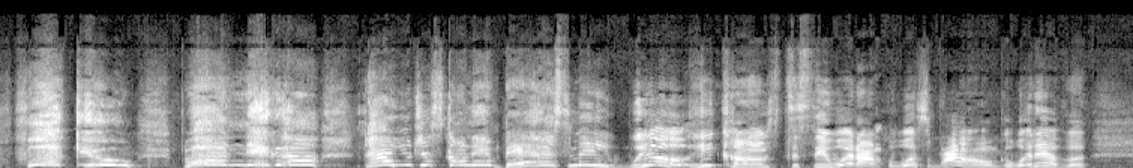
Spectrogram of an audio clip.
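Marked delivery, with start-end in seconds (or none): 0.2-4.1 very high, furious, lost-it screaming fit. Retelling losing it at a man in front of her friends, retelling her own screaming. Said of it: "I'm screaming like".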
